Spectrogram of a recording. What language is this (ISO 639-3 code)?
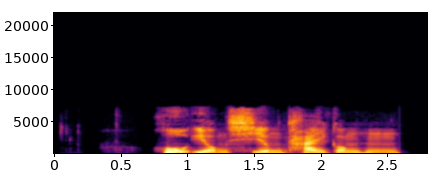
nan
